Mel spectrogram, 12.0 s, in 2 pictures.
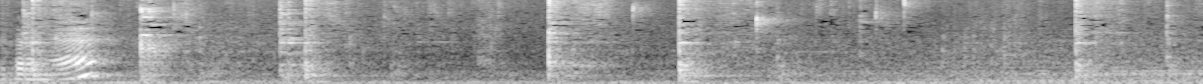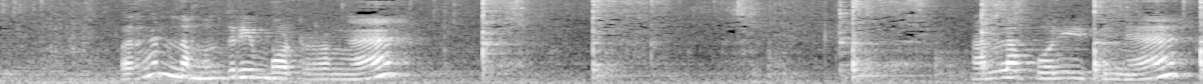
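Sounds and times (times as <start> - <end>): lentils sizzling in hot oil: 0.0 - 12.0.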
